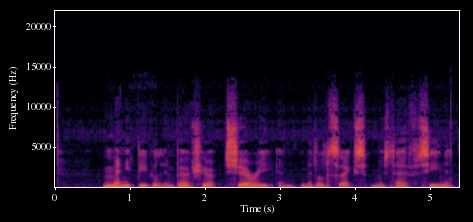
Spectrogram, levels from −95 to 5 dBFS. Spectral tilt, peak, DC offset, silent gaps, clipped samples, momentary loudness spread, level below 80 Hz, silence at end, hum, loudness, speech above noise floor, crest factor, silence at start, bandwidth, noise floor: -4 dB/octave; -20 dBFS; under 0.1%; none; under 0.1%; 11 LU; -70 dBFS; 0.1 s; none; -37 LUFS; 34 dB; 18 dB; 0.05 s; 13.5 kHz; -72 dBFS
